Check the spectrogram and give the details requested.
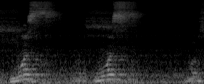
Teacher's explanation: Huruf sin itu kecil desisnya.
